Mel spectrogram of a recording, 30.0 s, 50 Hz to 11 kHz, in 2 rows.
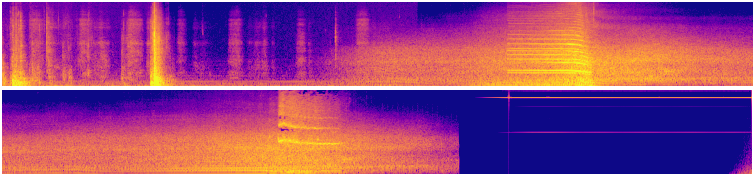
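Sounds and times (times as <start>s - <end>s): cars driving past: 6.3s - 24.2s
car horn: 9.0s - 12.6s
vehicle horn higher tone: 9.6s - 12.0s.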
